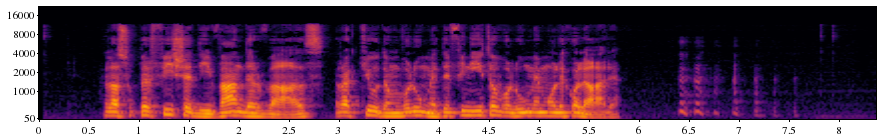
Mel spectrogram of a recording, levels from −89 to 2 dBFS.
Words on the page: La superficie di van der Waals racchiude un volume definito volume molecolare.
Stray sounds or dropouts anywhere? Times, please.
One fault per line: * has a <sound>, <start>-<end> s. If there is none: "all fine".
* has a laugh, 6.4-7.6 s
